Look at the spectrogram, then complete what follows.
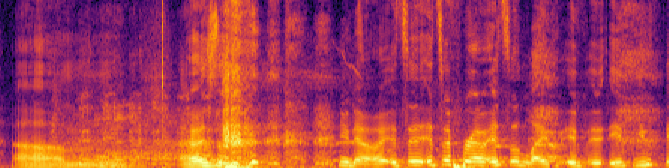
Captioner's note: audience laughing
